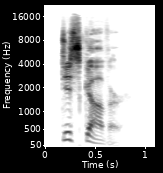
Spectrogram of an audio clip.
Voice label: "DISCOVER", english; 3000 words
